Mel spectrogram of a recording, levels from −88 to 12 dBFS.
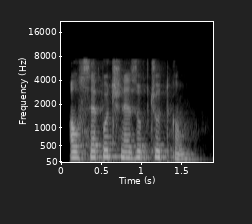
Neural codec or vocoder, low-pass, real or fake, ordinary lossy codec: codec, 16 kHz, 4.8 kbps, FACodec; 7.2 kHz; fake; none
